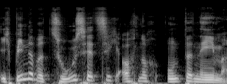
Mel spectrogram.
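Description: A man's pitch swings very widely as he keeps a moderate pace. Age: 40s. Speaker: podcast host, change and habits coach. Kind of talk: solo podcast monologue. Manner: frequent filler hesitations.

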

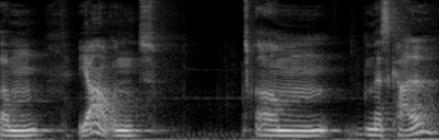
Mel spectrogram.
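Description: Audible room echo and noticeable background noise surround a man as he talks. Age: 30s. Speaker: spirits salesman. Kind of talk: casual interview. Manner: halting, many fillers.

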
